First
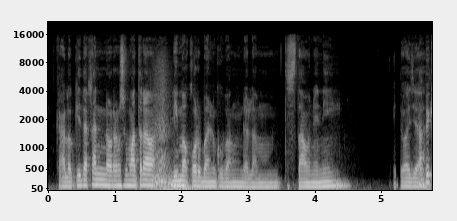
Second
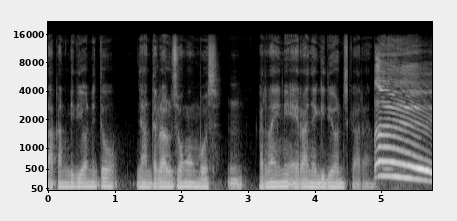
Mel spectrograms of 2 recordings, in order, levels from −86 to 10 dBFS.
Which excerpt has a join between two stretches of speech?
first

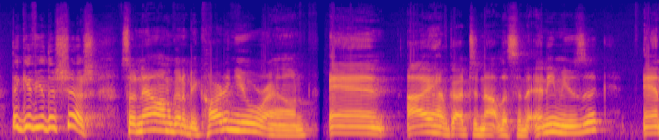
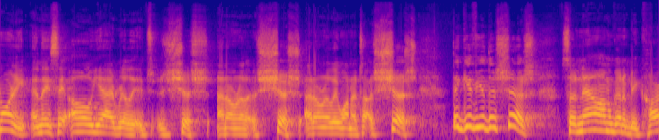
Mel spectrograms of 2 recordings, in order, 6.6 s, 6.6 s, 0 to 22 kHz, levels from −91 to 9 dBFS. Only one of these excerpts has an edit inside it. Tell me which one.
first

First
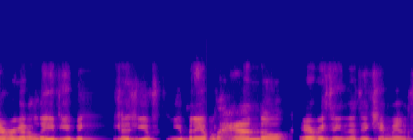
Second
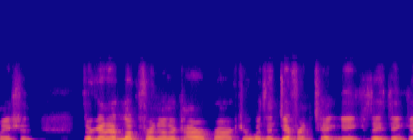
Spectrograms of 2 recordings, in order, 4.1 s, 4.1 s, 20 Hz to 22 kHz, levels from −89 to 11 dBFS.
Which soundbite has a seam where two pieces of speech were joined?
first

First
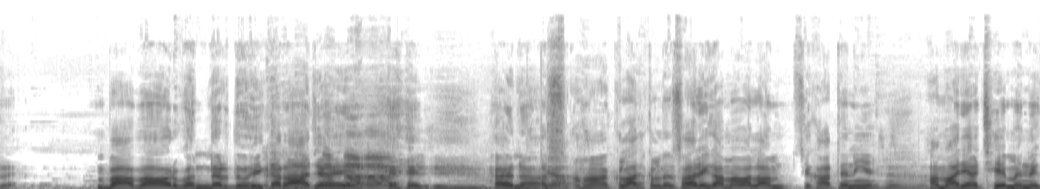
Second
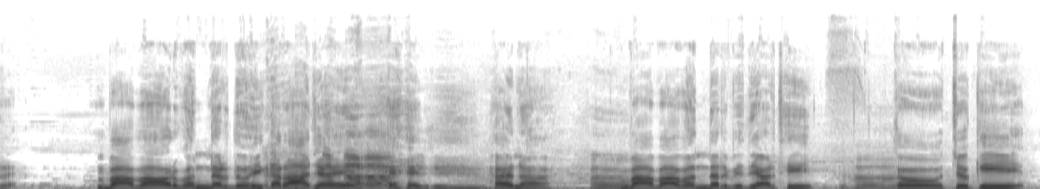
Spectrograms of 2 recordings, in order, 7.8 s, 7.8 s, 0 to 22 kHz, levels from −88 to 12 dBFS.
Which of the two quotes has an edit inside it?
first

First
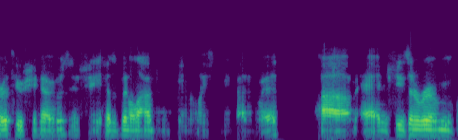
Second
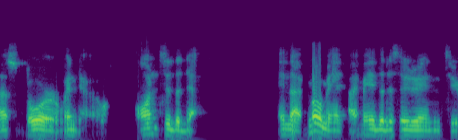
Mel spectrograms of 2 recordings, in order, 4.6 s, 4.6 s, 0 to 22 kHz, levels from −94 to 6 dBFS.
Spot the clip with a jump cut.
second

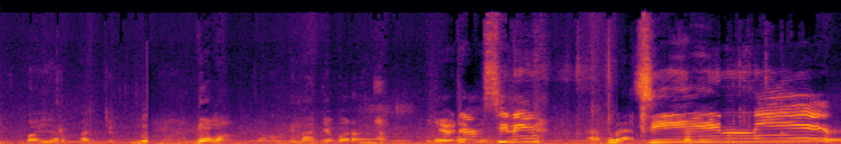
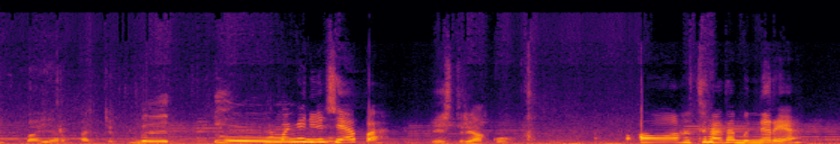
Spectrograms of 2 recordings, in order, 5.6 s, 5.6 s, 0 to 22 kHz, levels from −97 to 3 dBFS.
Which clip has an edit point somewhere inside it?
first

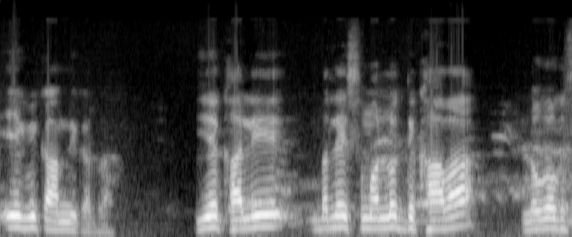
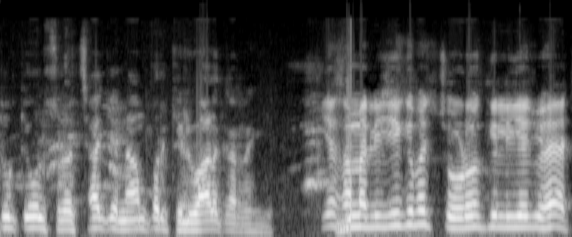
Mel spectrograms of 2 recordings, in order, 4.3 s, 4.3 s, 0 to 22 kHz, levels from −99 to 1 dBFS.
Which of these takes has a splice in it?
second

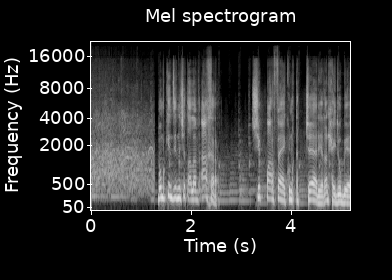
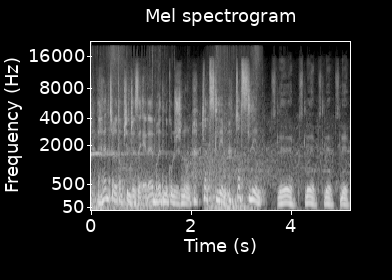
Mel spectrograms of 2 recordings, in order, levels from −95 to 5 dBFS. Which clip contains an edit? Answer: first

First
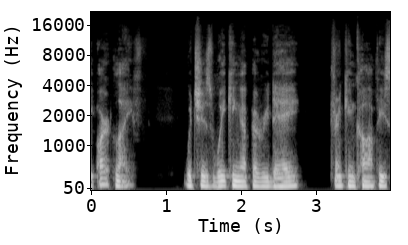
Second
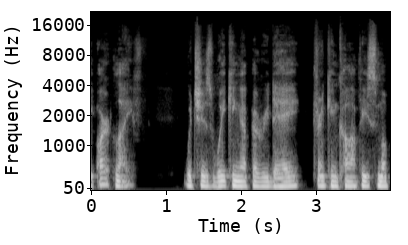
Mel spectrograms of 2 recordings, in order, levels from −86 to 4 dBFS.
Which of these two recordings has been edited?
second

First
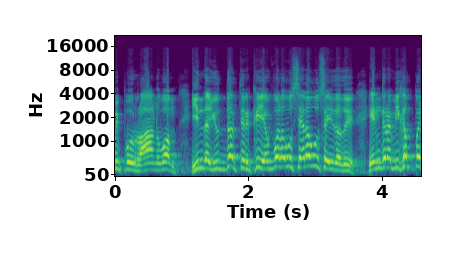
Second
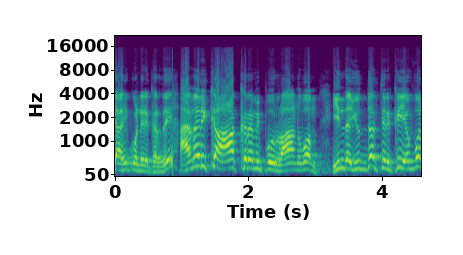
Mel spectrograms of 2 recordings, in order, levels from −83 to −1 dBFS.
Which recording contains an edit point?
second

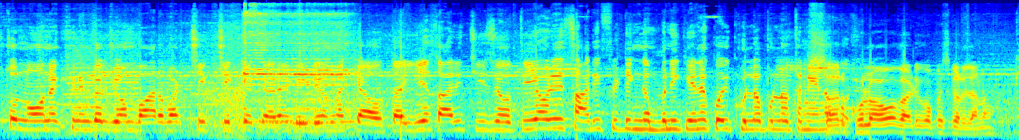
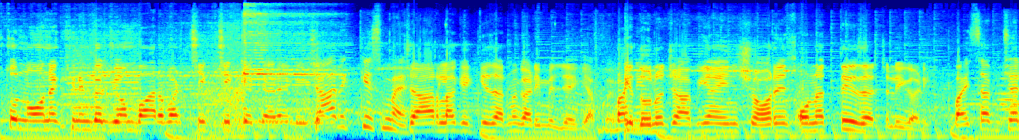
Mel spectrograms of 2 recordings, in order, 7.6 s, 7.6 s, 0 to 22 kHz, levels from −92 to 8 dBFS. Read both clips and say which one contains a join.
second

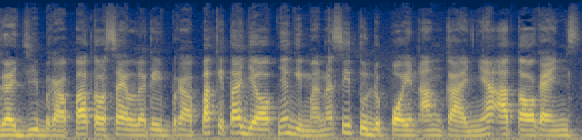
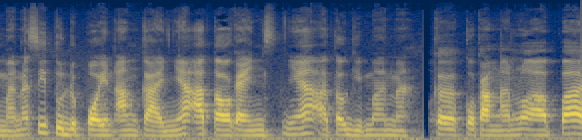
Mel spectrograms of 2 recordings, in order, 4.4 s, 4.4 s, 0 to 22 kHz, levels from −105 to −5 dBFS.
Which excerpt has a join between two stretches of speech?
second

